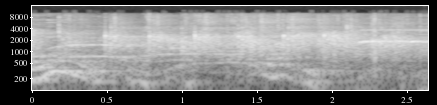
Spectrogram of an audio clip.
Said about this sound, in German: Und an dieser Stelle nochmal einen großen Dank, riesigen Applaus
